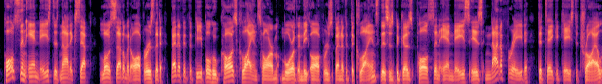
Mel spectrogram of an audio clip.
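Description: A man with a fairly low voice speaks as a sports podcast host in a dry, close recording. He enunciates deliberately and leans emphatically on key phrases, in a polished presenter's delivery. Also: fairly bright tone, no room sound. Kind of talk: scripted ad read and interview questions.

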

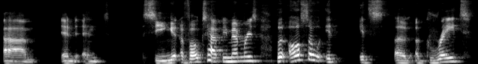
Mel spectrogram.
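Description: An American man in his thirties chatting casually as a sports podcast co-host, in a halting, conversational way. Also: a little high, very animated.

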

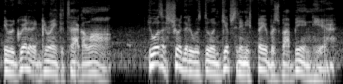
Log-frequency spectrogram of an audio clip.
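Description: A man with an extremely low voice reads scripted crime narration. His pitch moves in an animated way, over faint background noise. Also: a little fast.

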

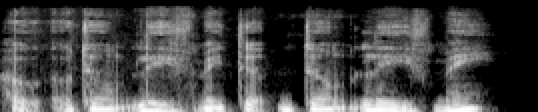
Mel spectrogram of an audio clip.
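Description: Storybook figure: a tearful, imploring young woman, pitched well up, read by a man. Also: expressive, moderate pace, dark tone, breathy edge, dry recording, studio quality. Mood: pleading. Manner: tearful, imploring, breathless pleading. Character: desperate young actress pleading with her lover.

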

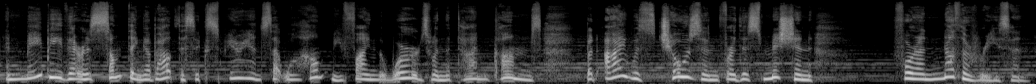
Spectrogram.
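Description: An actress playing a haunted, solemn poet aboard a starship, narrating her story in a measured, lyrical, deliberate way. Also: on the high side, lively intonation, vocal fry, a little mellow. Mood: solemn, stirred. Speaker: narrator and lead character of an audio drama. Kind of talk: dramatic first-person scripted narration. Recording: dry studio with music behind.

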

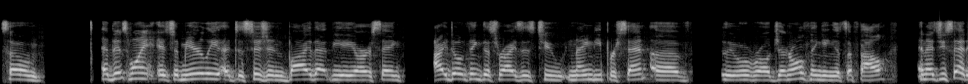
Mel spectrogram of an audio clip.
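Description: A woman who has lost her voice, explaining refereeing decisions in a measured, technical way on a podcast. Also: medium pitch, a little mellow, muffled recording. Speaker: refereeing analyst. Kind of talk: podcast discussion.

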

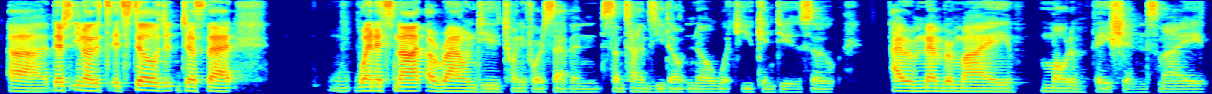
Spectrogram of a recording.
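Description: Low-voiced reflective man, Jamaican-born. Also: fairly bright tone. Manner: reflective, many fillers and restarts. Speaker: actor and teacher. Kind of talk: casual interview conversation.

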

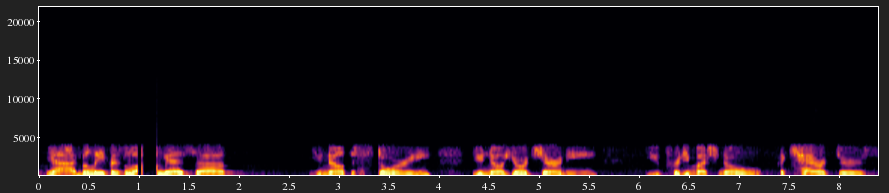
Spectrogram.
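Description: A woman with a deep voice, a stage actress chatting casually in an interview, often saying "you know.". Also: a little slow, no echo, phone-quality sound. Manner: laid-back, with frequent "you know".

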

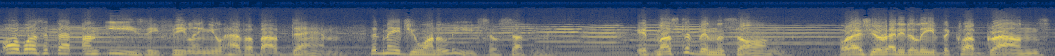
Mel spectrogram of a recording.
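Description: An American actor playing a knowing, sardonic narrator in 1940s radio mystery, telling the story in an ominous, insinuating way. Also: male voice, medium pitch, big pitch swings, moderate pace, close to an everyday voice. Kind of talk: dramatic second-person scripted narration, 1940s radio. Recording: dull old radio recording, music behind.

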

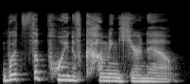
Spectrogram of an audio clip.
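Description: Guarded, bitter adult daughter, low register, terse, dry studio sound, audio fiction. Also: female voice, expressive, normal speed, no room sound. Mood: guarded, reflective. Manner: terse, confrontational. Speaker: lead actor narrating and playing a daughter. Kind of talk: audio drama acting with first-person narration.

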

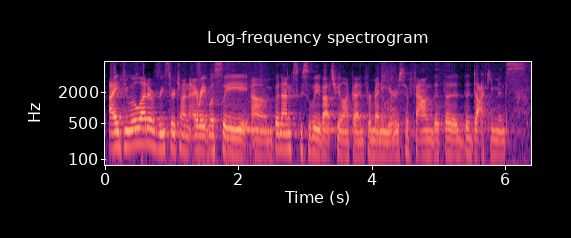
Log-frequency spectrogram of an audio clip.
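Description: A woman's voice: very deep voice, fast, a little hiss or hum, rough recording. A woman co-hosting a live podcast panel, speaking casually with many fillers and restarts. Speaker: podcast co-host. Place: live event stage.

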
